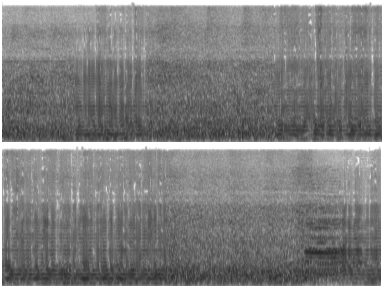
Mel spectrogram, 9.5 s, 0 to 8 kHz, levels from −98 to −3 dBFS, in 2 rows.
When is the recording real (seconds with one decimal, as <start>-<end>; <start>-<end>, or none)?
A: 0.0-0.9; 1.8-3.4; 6.8-9.0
